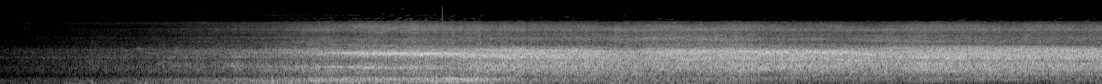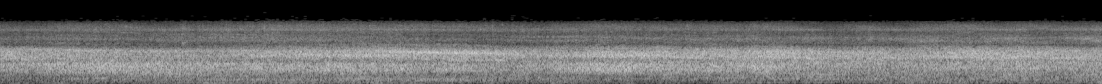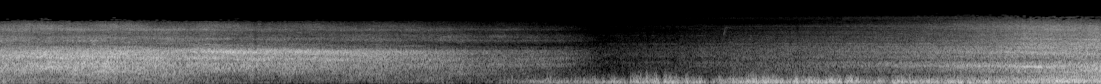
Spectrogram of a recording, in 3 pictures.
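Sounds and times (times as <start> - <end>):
freight train passing: 0.0 - 33.0.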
